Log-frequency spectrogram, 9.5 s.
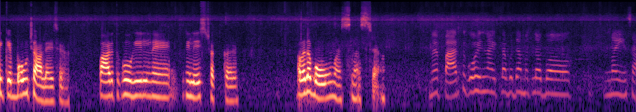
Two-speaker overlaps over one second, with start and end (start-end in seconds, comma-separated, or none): none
